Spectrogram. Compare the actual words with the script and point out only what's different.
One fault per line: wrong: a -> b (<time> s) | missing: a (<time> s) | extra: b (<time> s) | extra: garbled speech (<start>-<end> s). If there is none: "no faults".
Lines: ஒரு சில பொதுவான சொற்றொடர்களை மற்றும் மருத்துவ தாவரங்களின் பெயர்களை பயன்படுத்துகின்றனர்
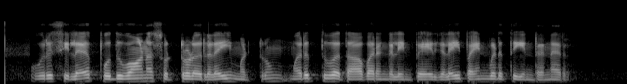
no faults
